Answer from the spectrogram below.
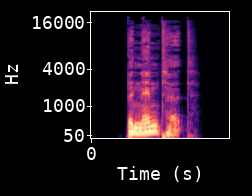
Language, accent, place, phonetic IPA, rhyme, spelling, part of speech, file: German, Germany, Berlin, [bəˈnɛntət], -ɛntət, benenntet, verb, De-benenntet.ogg
- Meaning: second-person plural subjunctive II of benennen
